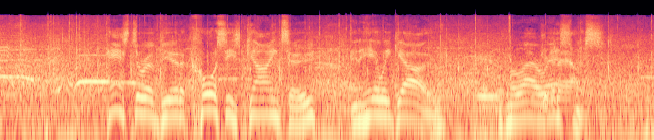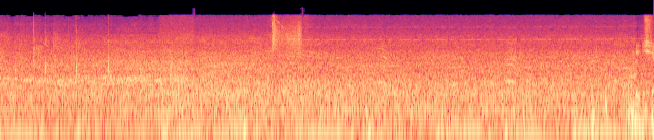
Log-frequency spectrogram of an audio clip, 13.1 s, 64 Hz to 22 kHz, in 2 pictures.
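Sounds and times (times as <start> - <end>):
murmur of spectators: 0.0 - 13.0
brief hiss: 9.2 - 9.7.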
